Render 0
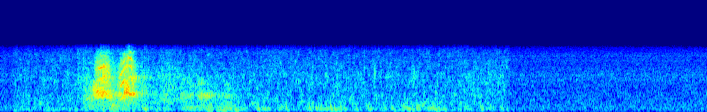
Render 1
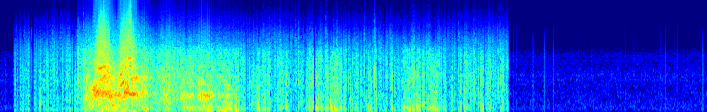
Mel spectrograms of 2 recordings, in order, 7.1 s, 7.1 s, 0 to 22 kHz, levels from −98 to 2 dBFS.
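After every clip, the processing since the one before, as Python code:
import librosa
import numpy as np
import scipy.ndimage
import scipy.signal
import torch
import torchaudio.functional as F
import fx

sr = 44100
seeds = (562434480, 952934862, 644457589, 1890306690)

y = fx.leveller(x, sr, passes=5)
y = y * librosa.db_to_amplitude(-2.5)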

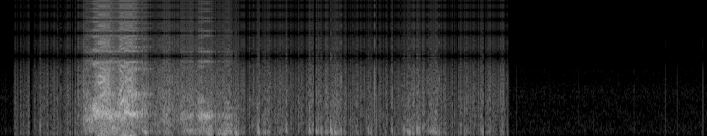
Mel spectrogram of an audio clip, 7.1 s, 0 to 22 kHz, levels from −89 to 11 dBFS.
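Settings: y = fx.sample_hold(x, sr, seeds[0], rate_hz=4000.0, jitter_pct=0)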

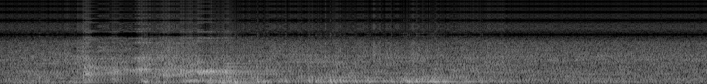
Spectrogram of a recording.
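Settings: y = x + 0.5 * 10.0 ** (-31.5 / 20.0) * np.sign(x)
y = fx.over_compress(y, sr, threshold_db=-27.0, ratio=-1.0)
y = fx.rev_spring(y, sr, rt60_s=2.3, pass_ms=(31,), chirp_ms=50, drr_db=2.0)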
